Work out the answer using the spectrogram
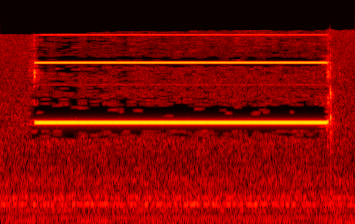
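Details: Electrohome AM clock radio tuning capacitor tested with power off and the meter in tone mode. One unbroken high tone across the plates for about two seconds shows a dead short between them.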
